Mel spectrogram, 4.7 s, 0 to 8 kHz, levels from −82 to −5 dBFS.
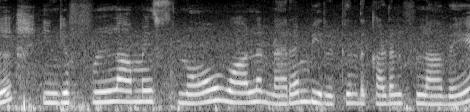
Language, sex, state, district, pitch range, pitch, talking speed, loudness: Tamil, female, Tamil Nadu, Kanyakumari, 235-285 Hz, 260 Hz, 115 wpm, -16 LUFS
